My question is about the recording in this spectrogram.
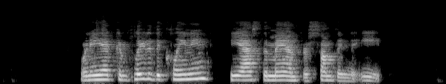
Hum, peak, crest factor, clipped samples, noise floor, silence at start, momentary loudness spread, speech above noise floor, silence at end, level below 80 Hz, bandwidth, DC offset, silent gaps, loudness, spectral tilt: none; 0 dBFS; 14 dB; under 0.1%; -78 dBFS; 0.8 s; 9 LU; 65 dB; 0.65 s; -58 dBFS; 7.8 kHz; under 0.1%; none; -14 LUFS; -7 dB/octave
